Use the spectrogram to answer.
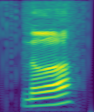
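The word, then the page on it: ne: tone 2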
